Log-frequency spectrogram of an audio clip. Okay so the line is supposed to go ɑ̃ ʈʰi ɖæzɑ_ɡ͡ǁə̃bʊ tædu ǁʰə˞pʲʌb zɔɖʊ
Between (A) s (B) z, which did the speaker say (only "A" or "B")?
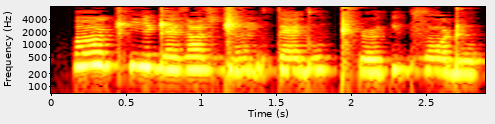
B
